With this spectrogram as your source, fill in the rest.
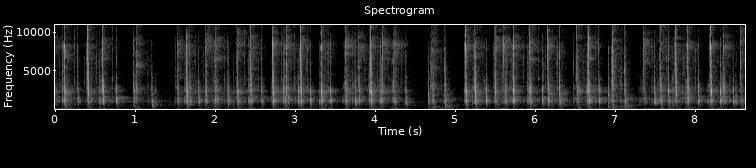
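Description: Fingertips type steadily on an RGB-lit mechanical keyboard with plastic keycaps, producing quick, crisp clacks with a bright top and a midrange body around 1 kHz. Each keystroke dies away almost instantly, and the rapid rhythm pauses briefly at about 1.5 and 4.6 seconds before continuing.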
